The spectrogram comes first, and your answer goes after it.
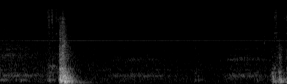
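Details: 2012 Buick Enclave power liftgate latched shut, no DTCs: two short latch motor buzzes about two seconds apart over a quiet background as the handle switch is pressed. The actuator cycles but the gate never releases.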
